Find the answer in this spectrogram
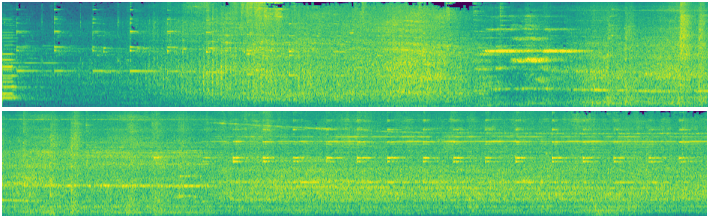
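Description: Trains on steel rails: a commuter train's running noise builds as it approaches, just after its horn ends. Then light-rail cars run through an underground station with a steady wheel squeal. In the last third a bell dings evenly, a little under twice a second, over the running noise.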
